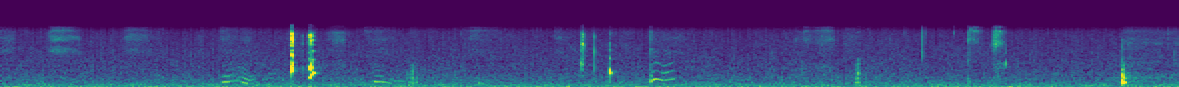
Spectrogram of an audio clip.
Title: has hiccups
